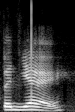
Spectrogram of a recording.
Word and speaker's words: beignet: this word and like that word is pronounced beignet they're like no yeah it's pronounced by it doesn't look like it but that sounds pronounced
